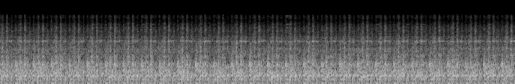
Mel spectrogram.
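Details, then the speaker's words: T-170 bulldozer (no cab) diesel started after repair, idling with a deep, even clatter and a steady beat, no knocks or drop-outs; healthy normal idle. "Заводився. Так, начало є."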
